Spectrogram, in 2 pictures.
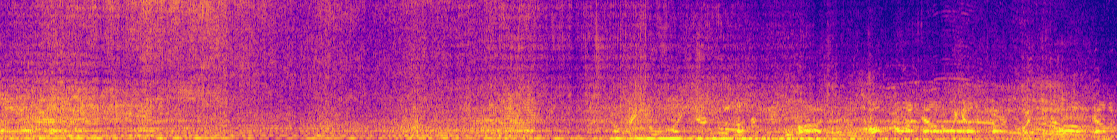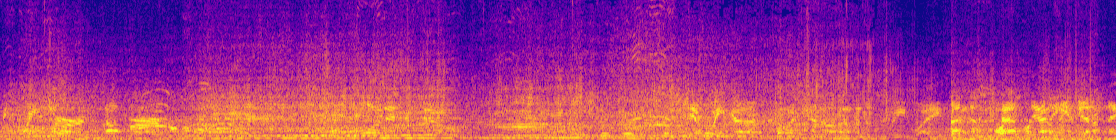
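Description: A pack of four-cylinder stock cars running around a short oval, several engines sounding together, their pitch rising and falling as the cars pass and pull away.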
